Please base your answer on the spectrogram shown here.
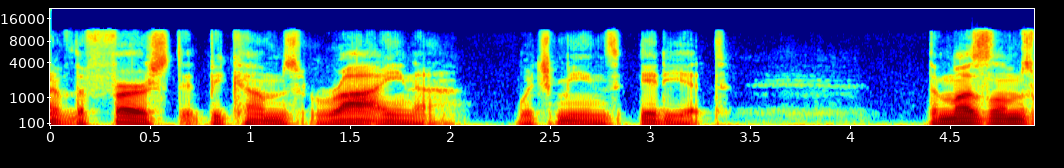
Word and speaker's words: ra'ina: unzurna, they would say ra'ina. Ra'ina, when pronounced properly, has much the same meaning as unzurna, but with the protraction of the second vowel, it becomes ra'ina, meaning our shepherd, and with the protraction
